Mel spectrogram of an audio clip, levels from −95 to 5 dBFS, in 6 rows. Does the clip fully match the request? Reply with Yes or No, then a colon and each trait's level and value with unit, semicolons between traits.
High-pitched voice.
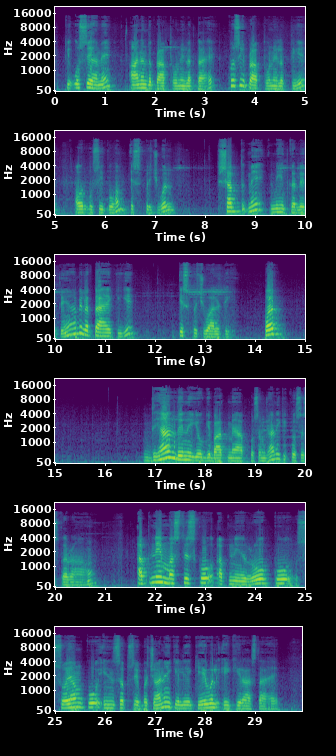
No: medium, 155 Hz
